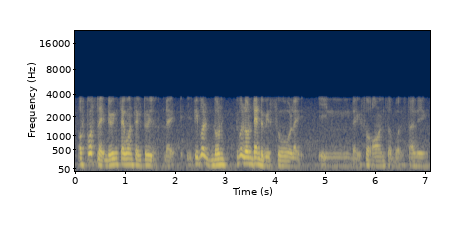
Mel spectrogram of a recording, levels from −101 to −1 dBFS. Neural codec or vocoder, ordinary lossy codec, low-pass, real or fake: none; none; 3.6 kHz; real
